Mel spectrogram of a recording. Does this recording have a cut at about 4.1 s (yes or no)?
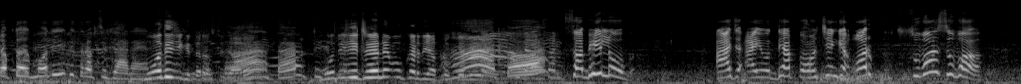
no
